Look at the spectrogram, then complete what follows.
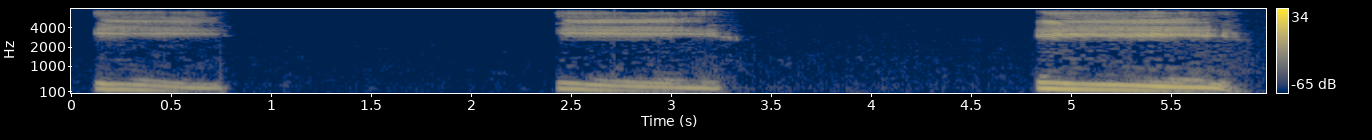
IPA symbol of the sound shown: iː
